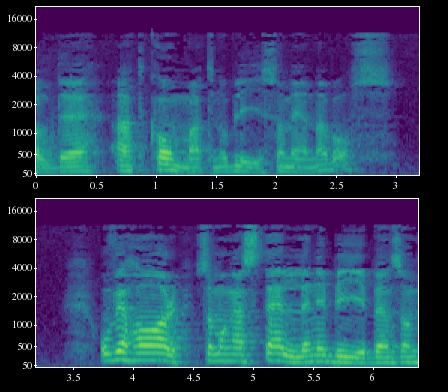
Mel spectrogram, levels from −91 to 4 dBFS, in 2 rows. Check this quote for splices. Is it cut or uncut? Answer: cut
